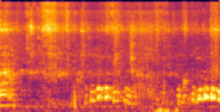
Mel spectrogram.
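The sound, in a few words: pigeons cooing in a loft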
